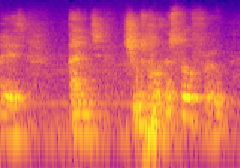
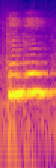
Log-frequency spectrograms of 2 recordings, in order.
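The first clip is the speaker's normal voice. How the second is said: very high, louder beeping noise; watch scanner boops; 7 dB louder than usual. Retold or imitated. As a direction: chirp like a scanner. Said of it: "he went".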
